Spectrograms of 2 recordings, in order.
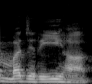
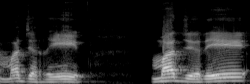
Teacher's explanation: खड़ी ज़ेर को हमने रा खड़ी ज़ेर री नहीं पढ़ना है, इसको हमने पढ़ना है रा खड़ी ज़ेर रे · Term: इमाला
